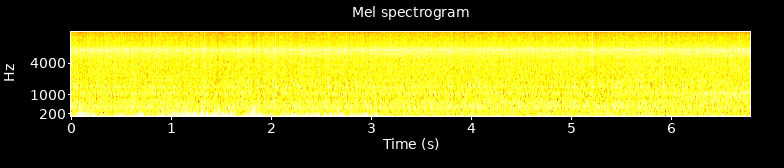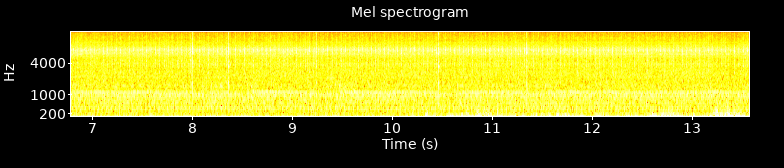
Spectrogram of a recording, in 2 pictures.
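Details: Vauxhall Astra MK6 idling rough when warm, with an irregular low shake and a steady high hiss on top; it also shudders while accelerating; cause not clear.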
